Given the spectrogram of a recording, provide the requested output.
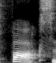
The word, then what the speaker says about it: Fochs: So a lot of information can be found there, as well as the book Minnesota's Lost Towns, Northern Edition by Rhonda, I guess Fox is how I pronounce this last name, mm-hmm. F-O-C-H-S, if you want to look this up.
